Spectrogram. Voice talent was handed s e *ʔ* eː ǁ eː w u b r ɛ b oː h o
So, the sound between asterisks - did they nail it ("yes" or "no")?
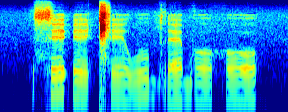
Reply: yes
